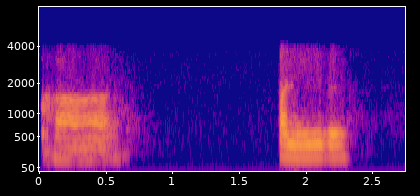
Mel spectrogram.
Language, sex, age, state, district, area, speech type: Sindhi, female, 45-60, Uttar Pradesh, Lucknow, rural, conversation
